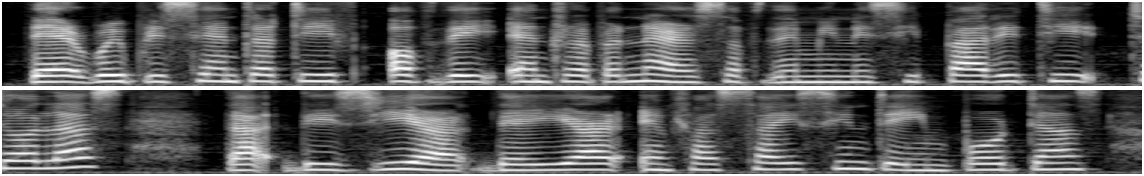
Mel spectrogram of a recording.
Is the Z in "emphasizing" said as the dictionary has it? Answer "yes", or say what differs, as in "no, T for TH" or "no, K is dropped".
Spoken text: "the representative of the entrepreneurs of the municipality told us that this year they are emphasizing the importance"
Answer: no, S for Z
